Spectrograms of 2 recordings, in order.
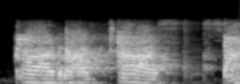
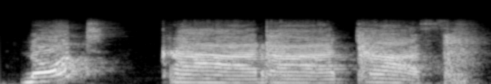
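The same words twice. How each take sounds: First: Karatasi with a long ta, short kara and si; correct pronunciation. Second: Karatasi said slowly with every syllable even; wrong pronunciation. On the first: Teacher models the right way to say karatasi. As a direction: stretch ta in karatasi, keep kara and si quick. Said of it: "we don't say the word karatasi. We say karatasi". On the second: Teacher shows learners how not to say it. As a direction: flatten Karatasi into four equal beats. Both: Shown as a demonstration.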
